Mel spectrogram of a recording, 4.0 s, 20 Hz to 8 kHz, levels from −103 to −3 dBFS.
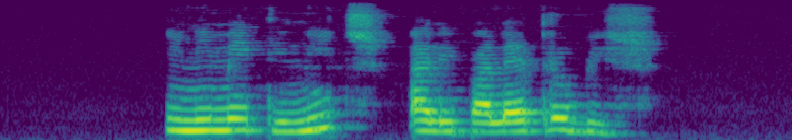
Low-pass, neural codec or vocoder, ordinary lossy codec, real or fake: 7.2 kHz; none; none; real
